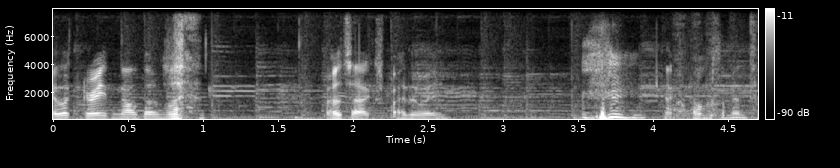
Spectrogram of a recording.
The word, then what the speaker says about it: Rorschach: Ravi, surely you must understand that this isn't a legitimate I'm not sure how to pronounce that. Rorschach, It's just called Rorschach.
